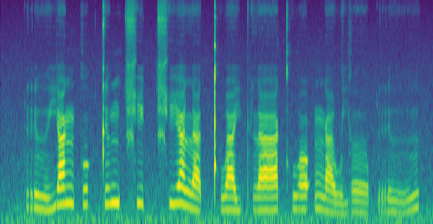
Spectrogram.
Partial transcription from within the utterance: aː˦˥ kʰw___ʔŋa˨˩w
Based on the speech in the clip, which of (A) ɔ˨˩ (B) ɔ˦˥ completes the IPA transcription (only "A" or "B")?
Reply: B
